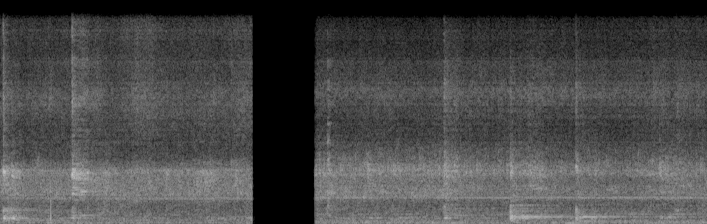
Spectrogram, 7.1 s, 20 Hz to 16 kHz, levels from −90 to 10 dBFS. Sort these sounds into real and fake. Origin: fake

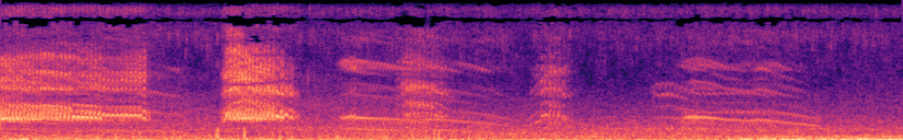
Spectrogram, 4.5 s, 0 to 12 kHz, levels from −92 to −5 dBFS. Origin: real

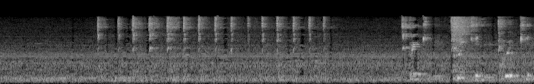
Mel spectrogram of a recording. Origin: real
